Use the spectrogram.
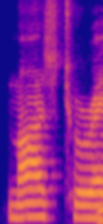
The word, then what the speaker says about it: Maj Toure: I was calling him Mage for the longest time because I'm a retired major. And when I see M-A-J, I Mage. And I was thinking it was that too. So that's what I called him because that's what people used to call me.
